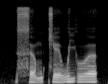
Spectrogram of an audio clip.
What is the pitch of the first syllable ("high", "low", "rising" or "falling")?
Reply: low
